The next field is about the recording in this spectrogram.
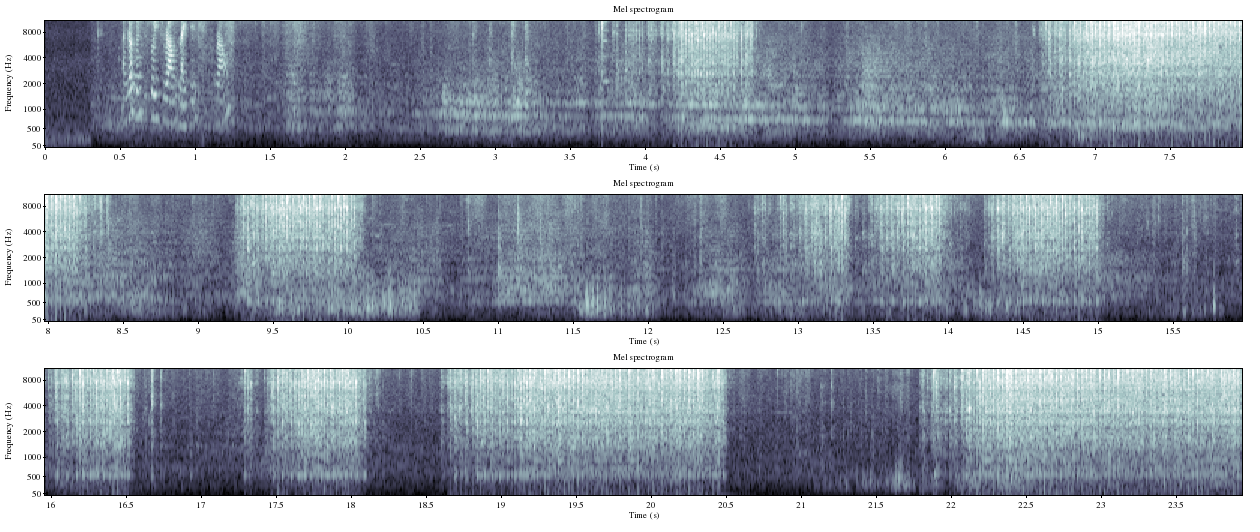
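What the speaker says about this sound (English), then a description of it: "and I'll sew the sides." A sewing machine stitching the sides of an insulated lunch bag, running in repeated bursts of steady mechanical whirring with brief pauses between runs.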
